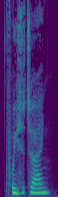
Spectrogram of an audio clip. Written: frysetørring

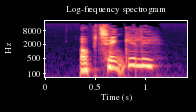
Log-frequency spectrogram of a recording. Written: optænkelig

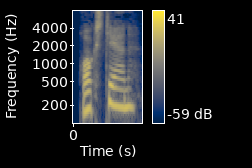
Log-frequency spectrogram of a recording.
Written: rockstjerne

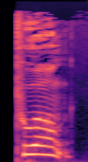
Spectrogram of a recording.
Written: purung

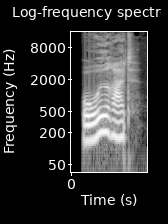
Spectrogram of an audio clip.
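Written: RÅDERETS

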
